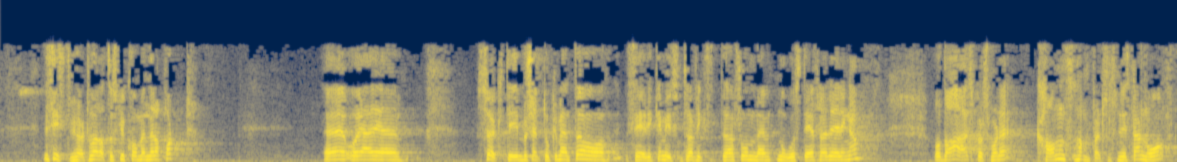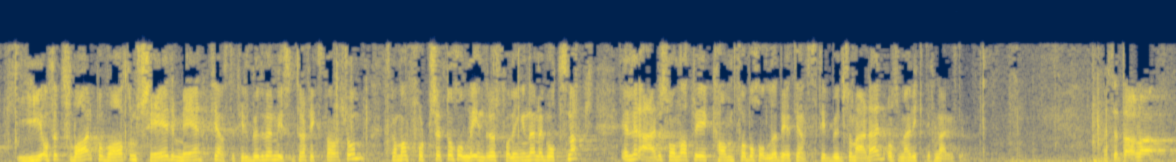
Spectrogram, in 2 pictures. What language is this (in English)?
Norwegian Bokmål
